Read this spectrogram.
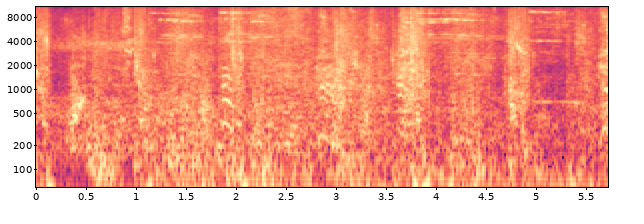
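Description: Magic spells crackle and whoosh in a fast fight.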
